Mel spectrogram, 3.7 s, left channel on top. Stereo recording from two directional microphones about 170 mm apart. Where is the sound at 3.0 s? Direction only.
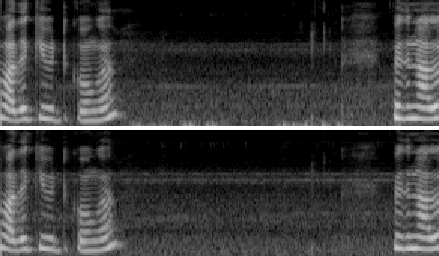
45° left (ahead or behind).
